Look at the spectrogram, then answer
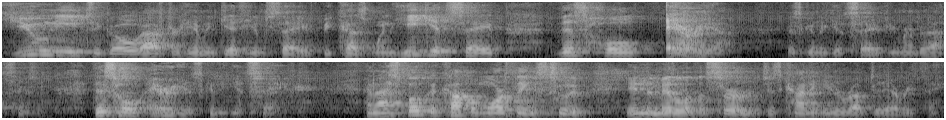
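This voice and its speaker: A man's voice: medium pitch, animated, brisk, slight background noise. Rambling man preaching in an echoey hall. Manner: rambling, joking asides. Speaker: pastor. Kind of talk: sermon.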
